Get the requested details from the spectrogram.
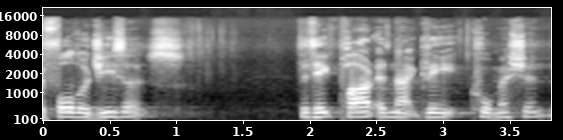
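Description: A man with a Glasgow accent speaks slowly, fairly so, in a fairly high voice with a dark, mellow tone and monotone, flat intonation. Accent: Scottish (Glasgow area). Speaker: pastor. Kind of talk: sermon. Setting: church.

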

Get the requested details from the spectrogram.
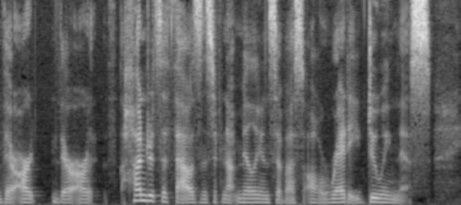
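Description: On a very clean recording with a silent background, a woman speaks at a very deep, low pitch with vocal fry. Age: 60s. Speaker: personal trainer. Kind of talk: interview.

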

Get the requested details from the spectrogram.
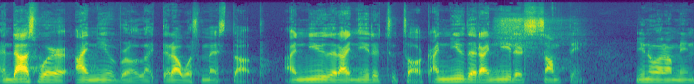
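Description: Monotone, flat intonation at a fairly quick pace. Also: man, medium pitch for a man. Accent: Spanish. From El Salvador. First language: Spanish. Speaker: former gang member. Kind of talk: testimony.

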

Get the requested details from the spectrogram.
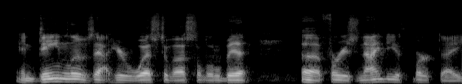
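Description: A man's fairly low voice in a Texan accent, with a dry, close sound and no echo. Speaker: fire chief and chuck wagon cook. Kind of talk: interview.

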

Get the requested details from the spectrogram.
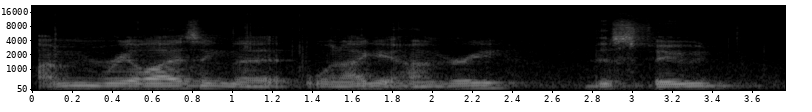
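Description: There is noticeable background noise and audible room echo. A man speaks at a fairly low pitch in a monotone, flat way. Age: 20s. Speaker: podcast host. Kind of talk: casual chat.

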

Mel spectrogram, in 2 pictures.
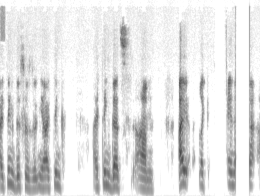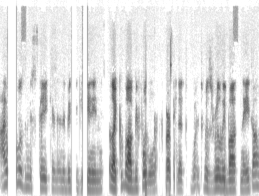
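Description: With a Russian accent, a man speaks at a fairly high pitch, leaving long, frequent pauses. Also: ordinary pitch variation, moderate pace. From Russia (USSR). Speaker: value investor and author. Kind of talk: interview on a live audio space. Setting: online audio room.

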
